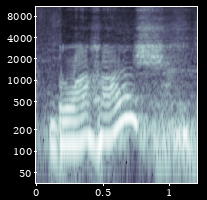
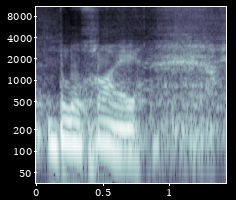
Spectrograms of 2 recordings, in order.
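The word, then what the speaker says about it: Blåhaj: We have the stuffed IKEA shark blahage, or to use the proper pronunciation, which I'll probably mangle, bluchai.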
